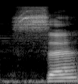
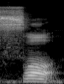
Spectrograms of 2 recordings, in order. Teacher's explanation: اب یعنی صاد کو ہم نے موٹا کرنا ہے، س سی سو یعنی باریک آواز تھی تو اب آواز موٹی ہوگی، صو، یعنی س اور صو، سین کی آواز کو ہم نے موٹا کیا، س صو۔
